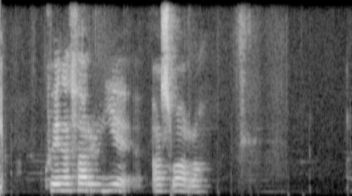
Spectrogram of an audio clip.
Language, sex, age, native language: Icelandic, male, 9, Icelandic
